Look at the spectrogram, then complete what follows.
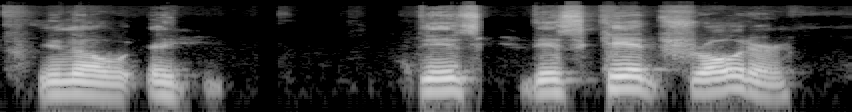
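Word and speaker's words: Schröder: know this this kid schroeder oh shooter it's how it's pronounced uh didn't wanna uh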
